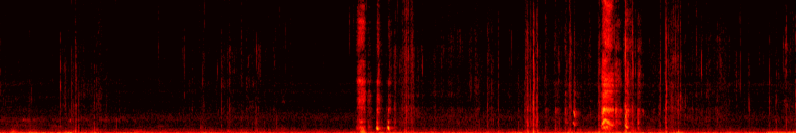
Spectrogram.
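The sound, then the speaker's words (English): A cat chewing on an empty plastic wrapper from hickory smoked jerky, heard as faint, irregular bursts of crinkling and crunching separated by quiet stretches, with a few sharper crackles in the middle. No one speaks. “He's chomping on the plastic.”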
